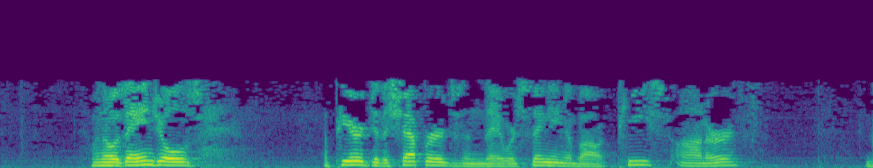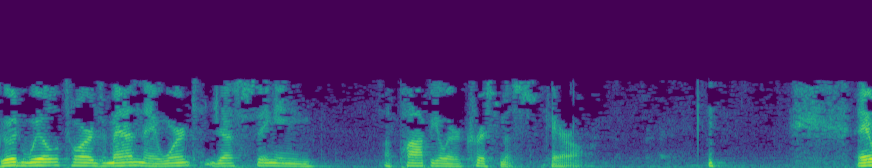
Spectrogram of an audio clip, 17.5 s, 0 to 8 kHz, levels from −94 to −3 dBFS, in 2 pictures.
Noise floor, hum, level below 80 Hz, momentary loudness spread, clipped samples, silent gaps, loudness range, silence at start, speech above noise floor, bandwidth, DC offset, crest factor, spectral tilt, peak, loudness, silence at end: -52 dBFS; none; -50 dBFS; 20 LU; under 0.1%; none; 11 LU; 0.9 s; 32 dB; 4.4 kHz; under 0.1%; 20 dB; -12 dB/octave; -2 dBFS; -21 LUFS; 0 s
